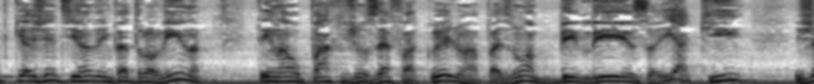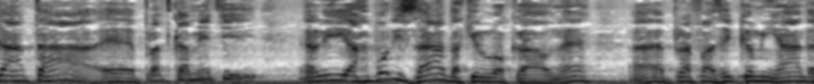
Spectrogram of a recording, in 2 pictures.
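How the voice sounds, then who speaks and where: A man's voice: fairly high pitch, darkish tone. A man hosting a local radio news show and conversationally interviewing a guest. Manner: conversational, leading a phone interview. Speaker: radio host.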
